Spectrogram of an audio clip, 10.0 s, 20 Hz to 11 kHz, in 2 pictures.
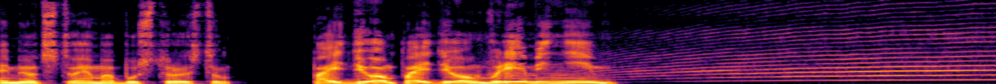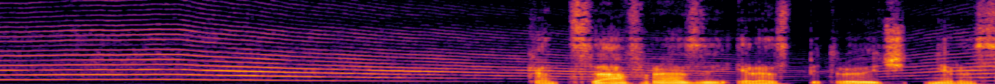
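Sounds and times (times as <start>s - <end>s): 
speech: 0.0s - 3.2s, 7.7s - 9.9s
powerful siren blaring: 2.5s - 9.9s.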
